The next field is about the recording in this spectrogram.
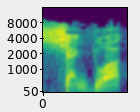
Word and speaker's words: Shangguak: By the way of introduction, my name is Shangguak Deng. It's actually pronounced Shangguak. So, but as you see, it's written Shangguak.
